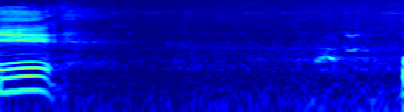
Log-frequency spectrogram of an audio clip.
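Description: A man's voice finishing a drawn-out word, then a short pause with only faint background.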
